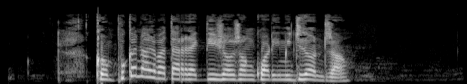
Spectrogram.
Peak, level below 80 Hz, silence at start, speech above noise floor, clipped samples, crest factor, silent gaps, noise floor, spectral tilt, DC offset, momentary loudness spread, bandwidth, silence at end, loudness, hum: 0 dBFS; -58 dBFS; 0.6 s; 45 dB; under 0.1%; 16 dB; none; -59 dBFS; -3 dB/octave; under 0.1%; 14 LU; 11.5 kHz; 1.2 s; -14 LUFS; none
